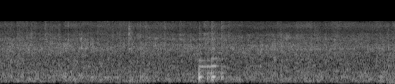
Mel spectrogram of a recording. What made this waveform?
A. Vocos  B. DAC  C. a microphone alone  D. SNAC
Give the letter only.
B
